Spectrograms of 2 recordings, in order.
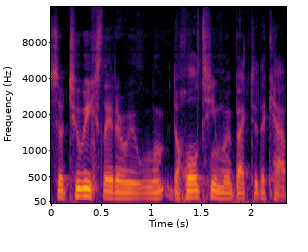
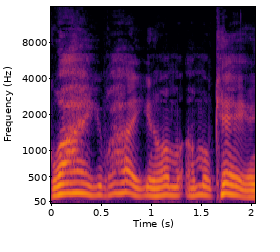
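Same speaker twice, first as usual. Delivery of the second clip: higher, louder imitation of an upset plea; upset protest; 10 semitones higher, 6 dB louder, slower than usual. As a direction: plead in mock upset, pitched up high. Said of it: "And so he was upset".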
